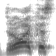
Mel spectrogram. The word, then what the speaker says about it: Dricus: Dricus, the S is silent.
